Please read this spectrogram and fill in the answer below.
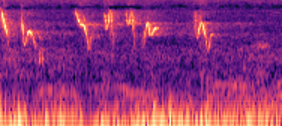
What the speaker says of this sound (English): You can hear Chetty's warbler already.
